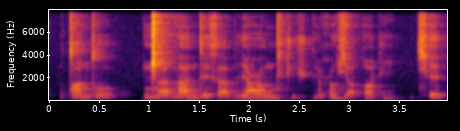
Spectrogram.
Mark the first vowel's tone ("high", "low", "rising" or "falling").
falling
